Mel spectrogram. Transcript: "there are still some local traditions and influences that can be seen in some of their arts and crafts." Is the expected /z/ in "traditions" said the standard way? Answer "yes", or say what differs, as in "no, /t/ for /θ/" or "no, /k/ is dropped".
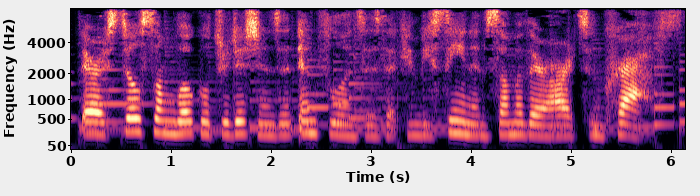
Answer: yes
